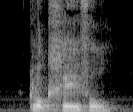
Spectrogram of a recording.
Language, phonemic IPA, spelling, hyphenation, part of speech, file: Dutch, /ˈklɔkˌxeː.vəl/, klokgevel, klok‧ge‧vel, noun, Nl-klokgevel.ogg
- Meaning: clock gable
